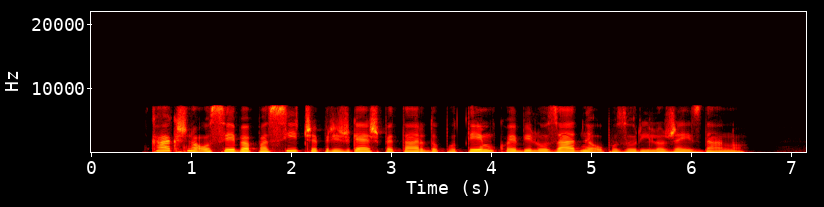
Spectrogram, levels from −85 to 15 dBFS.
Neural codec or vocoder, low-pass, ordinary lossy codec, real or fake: none; 7.2 kHz; MP3, 64 kbps; real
